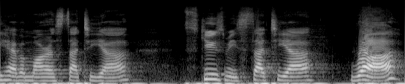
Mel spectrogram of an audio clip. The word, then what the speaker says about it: Saatia Ra: 7th and we have amara satya excuse me satya rah right correct i apologize because even at the last show i said her name wrong and i don't know why i can't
